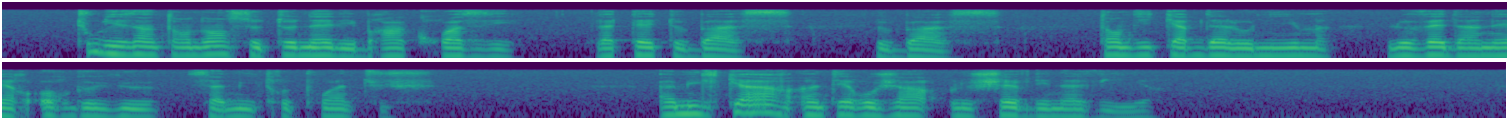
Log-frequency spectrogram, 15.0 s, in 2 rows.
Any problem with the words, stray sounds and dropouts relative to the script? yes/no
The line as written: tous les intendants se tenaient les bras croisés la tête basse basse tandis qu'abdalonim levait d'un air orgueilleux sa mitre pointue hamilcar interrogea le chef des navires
no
